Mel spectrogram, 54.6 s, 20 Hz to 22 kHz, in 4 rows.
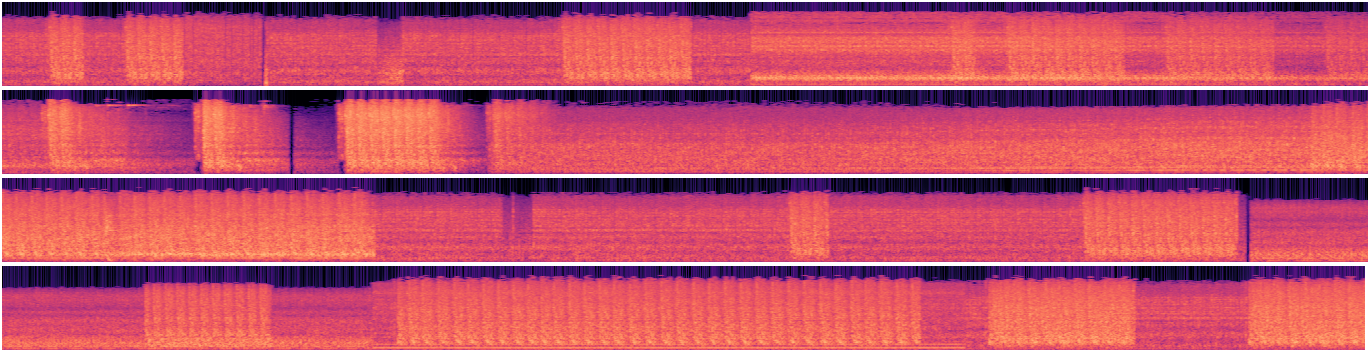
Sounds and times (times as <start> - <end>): Engine knocking: 0.0 - 3.3, 4.0 - 14.8, 17.1 - 32.3, 32.9 - 39.8, 44.7 - 54.6.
